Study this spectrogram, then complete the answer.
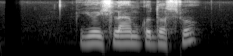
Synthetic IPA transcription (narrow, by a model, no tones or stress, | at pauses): joislamkod̪ʌsro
